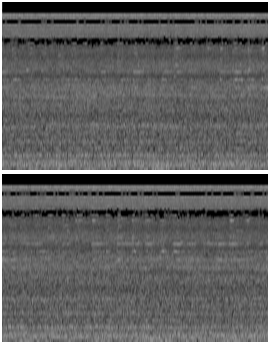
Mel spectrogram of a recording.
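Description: Steady rumble of a Metra commuter train standing at the platform, mixed with wind buffeting the microphone. A few faint steady tones run under the noise.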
